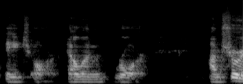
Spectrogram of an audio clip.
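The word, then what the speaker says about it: Rohr: Her name is spelled R O HR. Ellen Roar.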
